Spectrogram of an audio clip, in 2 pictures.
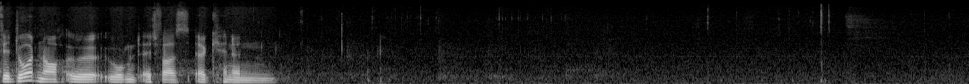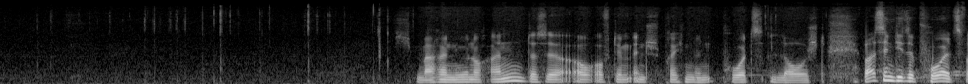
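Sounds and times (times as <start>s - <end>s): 
speech: 0.0s - 2.8s, 13.9s - 19.3s
steady hiss: 0.0s - 19.3s
typing keyboard shortcuts on a computer keyboard: 7.8s - 8.4s, 10.0s - 13.6s.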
